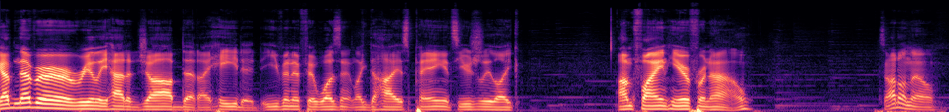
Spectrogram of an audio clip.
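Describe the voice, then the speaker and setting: A young man with an American accent talks casually to his livestream. His voice is clear and resonant, on the low side, and his delivery is slangy and informal with some swearing. The sound is close and dry, with music playing behind him. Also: fairly bright tone, dry recording. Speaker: livestreamer and host. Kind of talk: casual livestream chat with viewers. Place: indoor room at home.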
